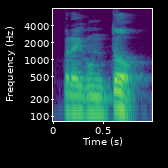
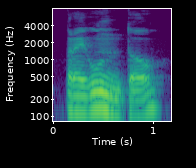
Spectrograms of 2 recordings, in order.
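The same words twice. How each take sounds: First: Preguntó with the force on the final tó; stress on last syllable. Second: Said in the usual way. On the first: Shown as a demonstration. Teacher contrasting the past tense by stressing preguntó's final tó. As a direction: lean hard on the accented tó of preguntó. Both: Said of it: "that accent is going to have more force on it".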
